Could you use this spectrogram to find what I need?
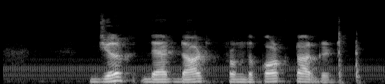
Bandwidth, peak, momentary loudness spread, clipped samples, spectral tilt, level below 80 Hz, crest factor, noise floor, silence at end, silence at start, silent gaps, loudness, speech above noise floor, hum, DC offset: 9 kHz; 0 dBFS; 15 LU; under 0.1%; -7.5 dB/octave; -56 dBFS; 18 dB; -49 dBFS; 0.25 s; 0.9 s; none; -18 LUFS; 32 dB; none; under 0.1%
